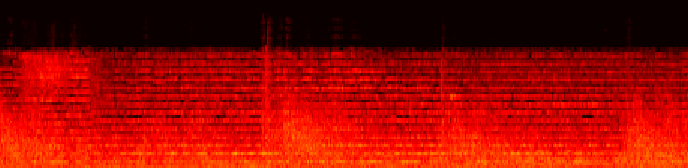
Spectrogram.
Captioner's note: lasers explode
